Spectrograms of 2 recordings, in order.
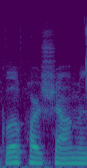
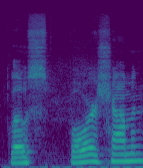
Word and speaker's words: Glowspore Shaman: You got the Glowpart Shaman. Glowpart Shaman? Glowspore Shaman.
